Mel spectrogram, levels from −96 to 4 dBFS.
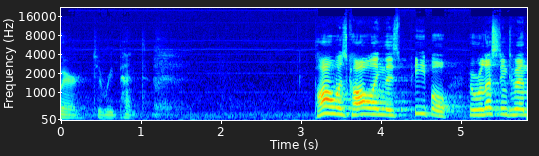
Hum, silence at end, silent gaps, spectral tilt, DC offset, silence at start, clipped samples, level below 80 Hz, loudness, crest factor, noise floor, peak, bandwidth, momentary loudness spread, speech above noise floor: none; 0 s; none; -3.5 dB/octave; under 0.1%; 0 s; under 0.1%; -82 dBFS; -29 LUFS; 20 dB; -65 dBFS; -12 dBFS; over 20 kHz; 26 LU; 35 dB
